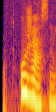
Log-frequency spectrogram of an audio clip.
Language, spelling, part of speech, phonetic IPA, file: Russian, ужасный, adjective, [ʊˈʐasnɨj], Ru-ужасный.ogg
- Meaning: 1. terrible, horrible, dreadful, awful (in senses of either inducing fear or very unpleasant) 2. terrific, terrible, frightful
